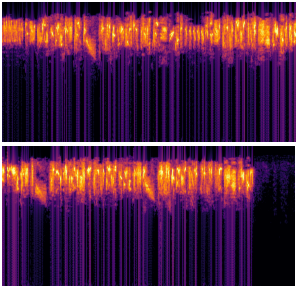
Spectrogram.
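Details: European serin singing 'campero' style, used to teach young serins their song: a dense, high, rattling jingle of tiny notes, delivered almost without pause for nearly seven seconds, on a quiet background.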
